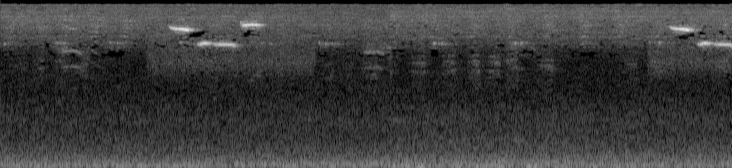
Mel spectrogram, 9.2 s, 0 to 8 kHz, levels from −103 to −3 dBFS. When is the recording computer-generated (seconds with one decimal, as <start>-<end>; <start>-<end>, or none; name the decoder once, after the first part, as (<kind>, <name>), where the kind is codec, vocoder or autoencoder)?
none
